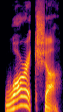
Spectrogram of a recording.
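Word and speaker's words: Warwickshire: England end in shia but the shy is pronounced as sha. For example, Worersha, Worersha, Glostershure, Glostershure, Leersha, Leersha, Hertfordshire, Hertfordshire, Barkshire, Barkshire, Warikshire, Warikshire, Bookinghamshire, Bookinghamshire, Shropshire, Trop Upshshire and mine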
